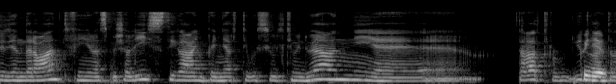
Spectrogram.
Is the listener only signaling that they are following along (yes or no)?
yes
